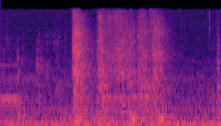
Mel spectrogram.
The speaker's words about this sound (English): If I could just get this fossil of a printer to work. Oh, here, let me.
